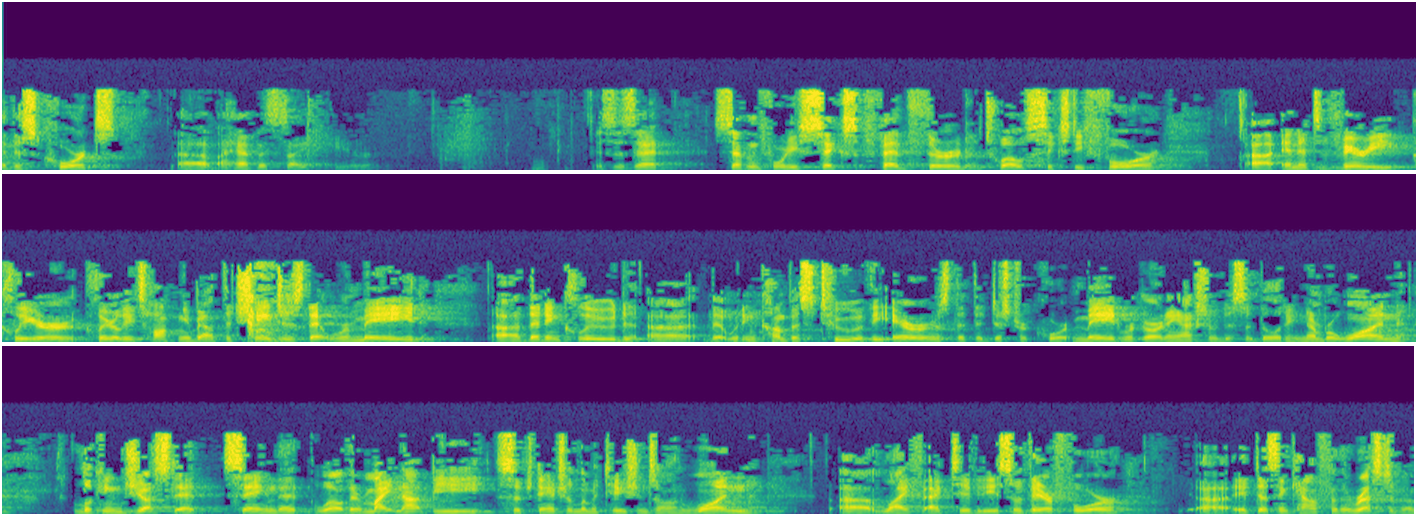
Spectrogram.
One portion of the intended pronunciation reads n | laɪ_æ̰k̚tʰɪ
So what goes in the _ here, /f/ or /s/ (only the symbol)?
f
